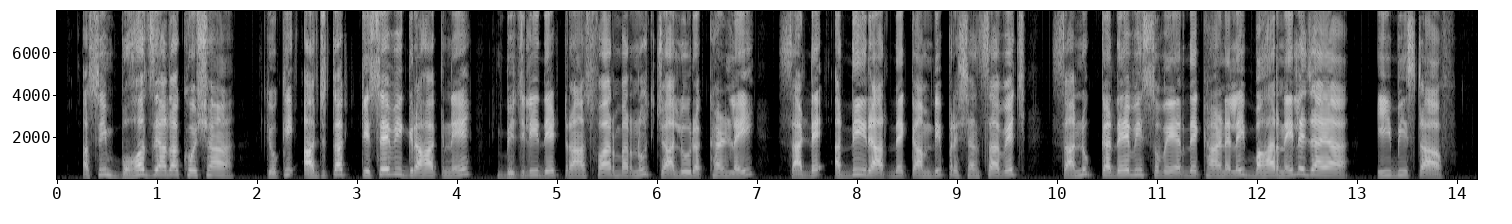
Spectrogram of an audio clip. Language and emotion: Punjabi, happy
